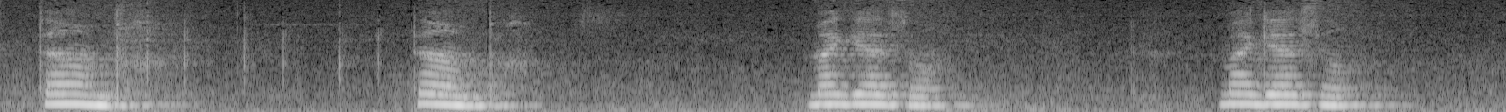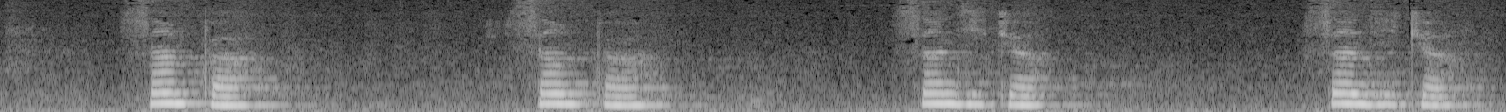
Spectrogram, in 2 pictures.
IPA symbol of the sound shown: ɛ̃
